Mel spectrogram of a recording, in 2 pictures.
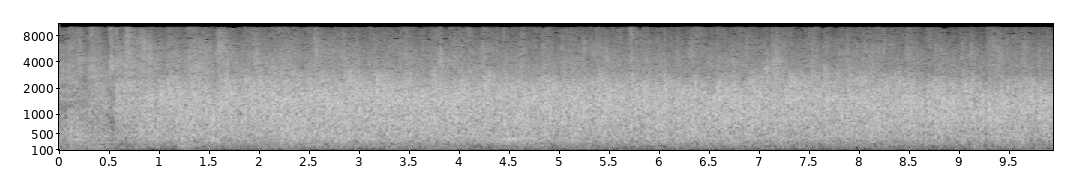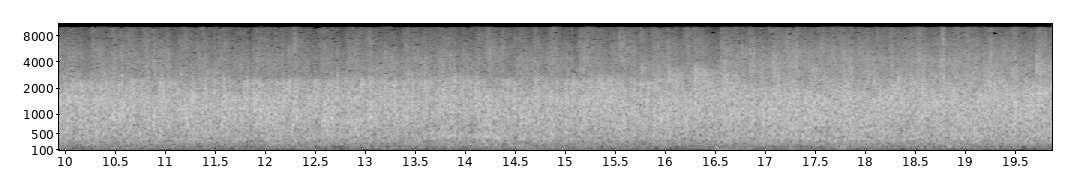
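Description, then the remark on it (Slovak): A church audience in Bratislava applauds steadily for about twenty seconds, a dense, loud wash of many hands clapping at once with no voices over it. “Že ten potlesk vyjadril, že sme vďační za tvoju službu nám, spoločenstvám veriacich v Bratislave, cirkvi bratskej ako takej a aj mnohým spoločenstvám ďaleko mimo nás, ktoré nás presahujú aj celému mestu a nášmu”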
